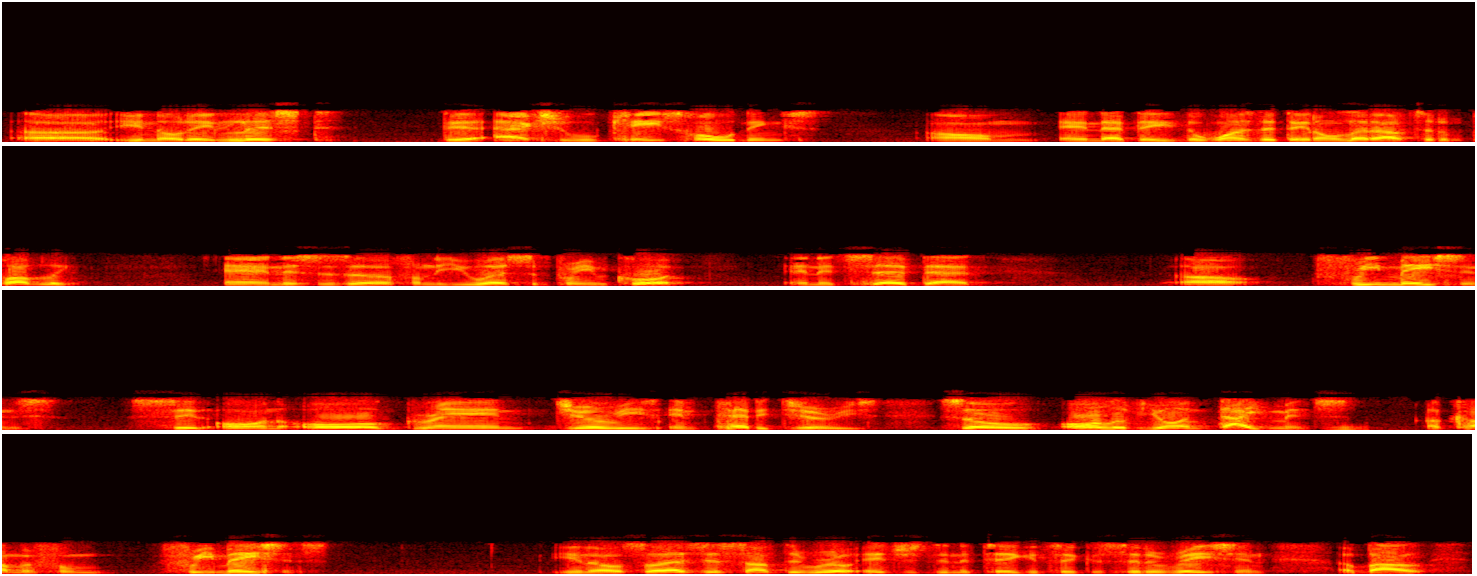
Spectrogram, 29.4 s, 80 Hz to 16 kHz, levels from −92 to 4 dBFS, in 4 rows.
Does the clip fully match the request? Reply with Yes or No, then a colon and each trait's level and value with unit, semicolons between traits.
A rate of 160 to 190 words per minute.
No: average, 140 wpm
